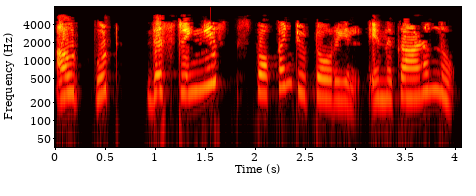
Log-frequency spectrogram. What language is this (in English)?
Malayalam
